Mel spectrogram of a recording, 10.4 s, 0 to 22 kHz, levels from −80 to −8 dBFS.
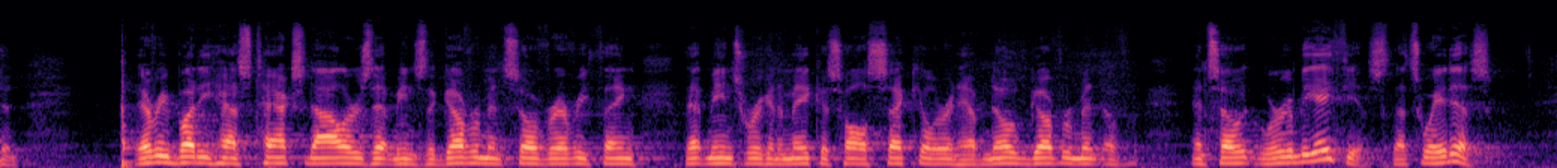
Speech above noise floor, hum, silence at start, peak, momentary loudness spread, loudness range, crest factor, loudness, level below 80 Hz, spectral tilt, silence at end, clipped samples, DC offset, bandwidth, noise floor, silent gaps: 31 dB; none; 0 s; -8 dBFS; 11 LU; 3 LU; 18 dB; -25 LUFS; -56 dBFS; -6.5 dB/octave; 0.45 s; under 0.1%; under 0.1%; 13 kHz; -56 dBFS; none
